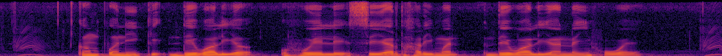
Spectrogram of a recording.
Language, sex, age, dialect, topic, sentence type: Chhattisgarhi, male, 18-24, Central, banking, statement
